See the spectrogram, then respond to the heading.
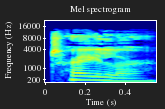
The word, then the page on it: trailer: American English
